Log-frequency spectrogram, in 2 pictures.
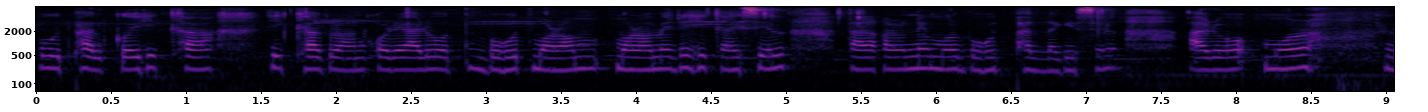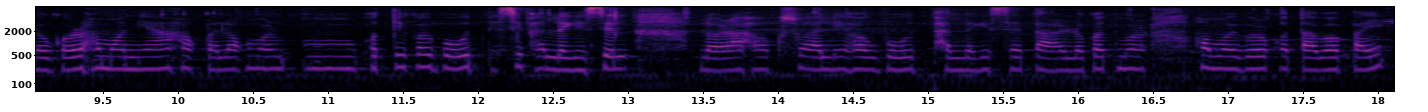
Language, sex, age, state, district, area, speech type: Assamese, female, 18-30, Assam, Barpeta, rural, spontaneous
